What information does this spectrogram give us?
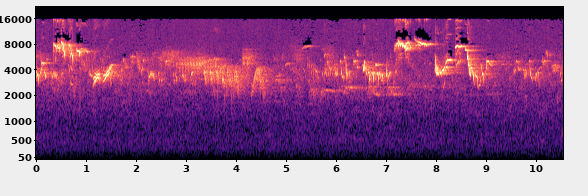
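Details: Nightingale singing in a forest: rich, varied high phrases of whistles, rapid trills and sharp chirps, with loud bursts around the middle and end, overlapping other birds singing in the background.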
